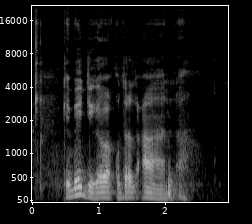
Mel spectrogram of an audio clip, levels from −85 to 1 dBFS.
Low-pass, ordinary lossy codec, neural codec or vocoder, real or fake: none; none; vocoder, 44.1 kHz, 128 mel bands, Pupu-Vocoder; fake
